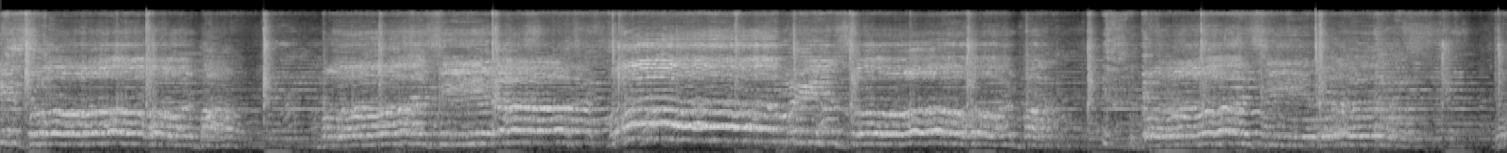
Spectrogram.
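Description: A Kashmiri Sufi song sung in long, wavering phrases, with a plucked Kashmiri rabab and sharp hand-drum strokes.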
